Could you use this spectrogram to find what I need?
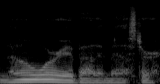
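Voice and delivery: put-on emo young-man voice. Looking at figures of Anakin and Padme, answering as Anakin in an emo voice. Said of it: "he does sound really like emo".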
